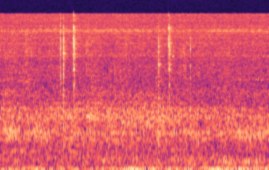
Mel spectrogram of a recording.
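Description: A few faint clicks from work at a computer, two of them in quick pairs, over a low steady room hum.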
